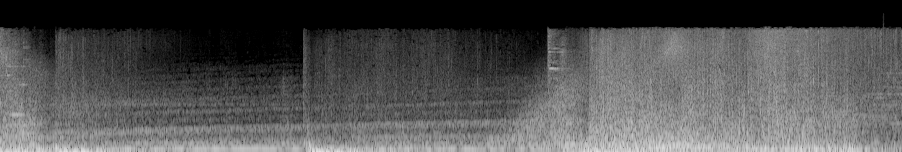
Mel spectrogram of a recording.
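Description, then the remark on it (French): Heavy cinematic booms and explosions rumble loudly, with a deep blast near four seconds and a rising roar that swells into a sustained, dense explosion around seven seconds, all without speech. “Il y en a des solides, mais moi j'ai surtout vu des explosions quand même.”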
